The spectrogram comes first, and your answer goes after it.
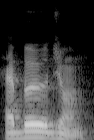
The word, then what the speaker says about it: habergeon: अब मॉडर्न में देखें sadly discoloured by हिज habergeon, इसकी प्रोनाउंसिएशन है habergeon।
